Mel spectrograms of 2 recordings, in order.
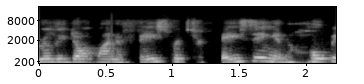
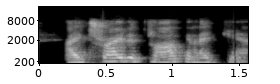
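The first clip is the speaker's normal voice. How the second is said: usual speaking voice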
